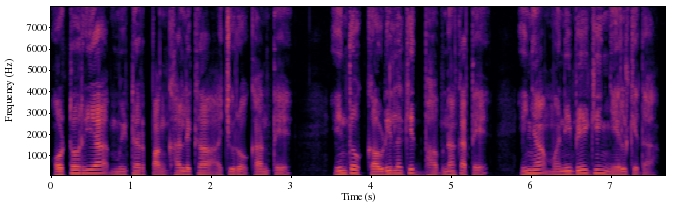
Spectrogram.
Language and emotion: Santali, sad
